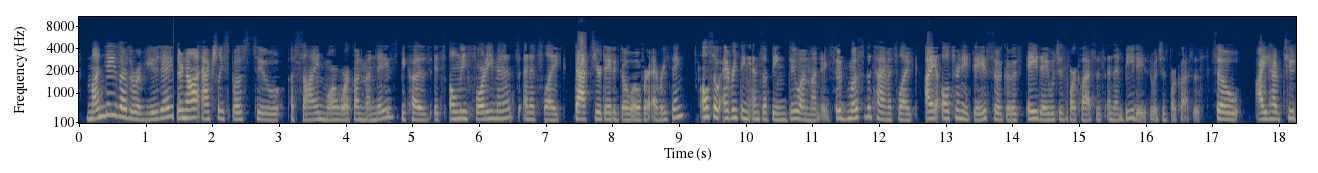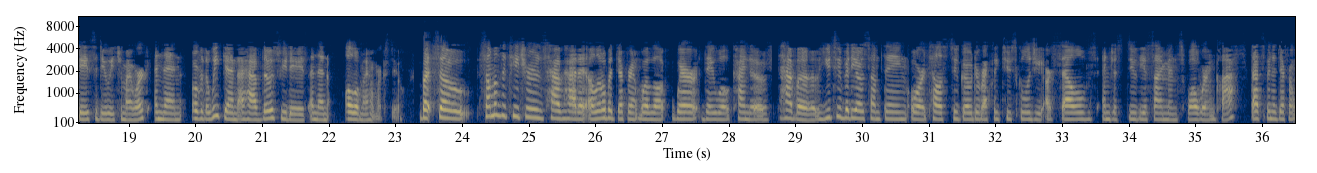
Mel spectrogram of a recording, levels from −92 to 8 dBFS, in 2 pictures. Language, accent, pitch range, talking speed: English, American, 195-235 Hz, 230 wpm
